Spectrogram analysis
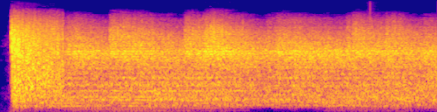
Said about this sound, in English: That's just guns echoing through the maze of the earth.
